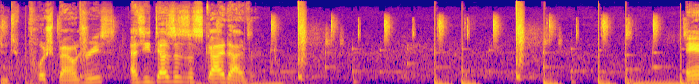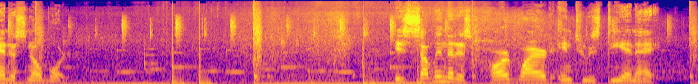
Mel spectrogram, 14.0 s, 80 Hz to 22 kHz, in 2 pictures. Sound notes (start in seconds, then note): 3.7 wind noise; 8.5 sounds of snowboarding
